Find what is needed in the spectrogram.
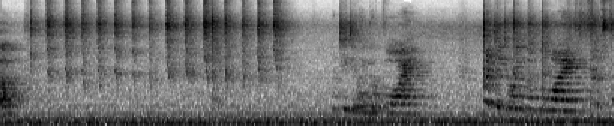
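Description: A woman's voice in high, sing-song, untranscribed calls in the second half, over a run of quick light clicks and a steady low hum.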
